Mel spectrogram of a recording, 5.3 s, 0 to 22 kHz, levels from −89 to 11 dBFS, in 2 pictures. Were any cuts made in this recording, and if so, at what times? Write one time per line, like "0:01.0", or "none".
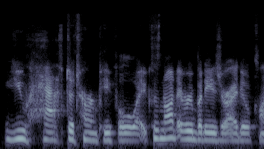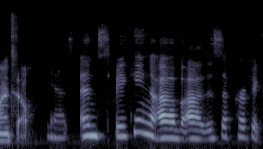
0:03.0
